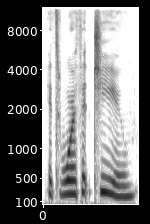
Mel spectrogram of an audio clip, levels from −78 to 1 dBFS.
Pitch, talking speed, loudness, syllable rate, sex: 220 Hz, 250 wpm, -16 LUFS, 4.6 syllables/s, female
